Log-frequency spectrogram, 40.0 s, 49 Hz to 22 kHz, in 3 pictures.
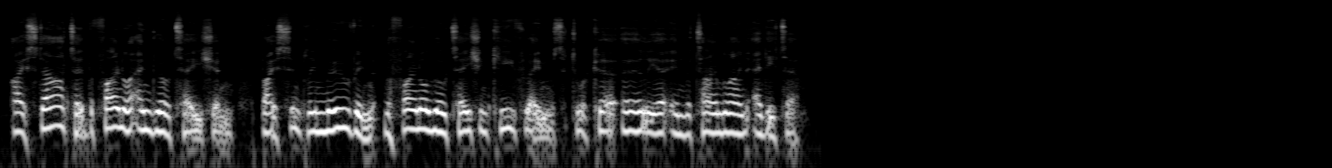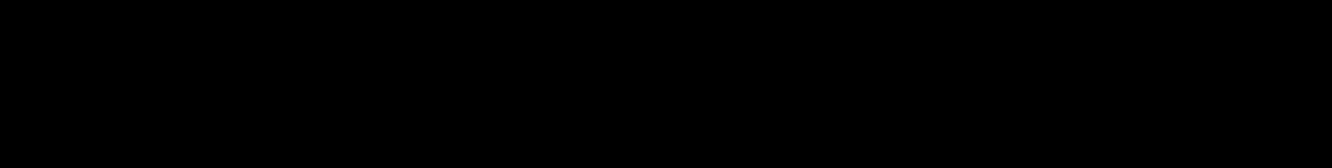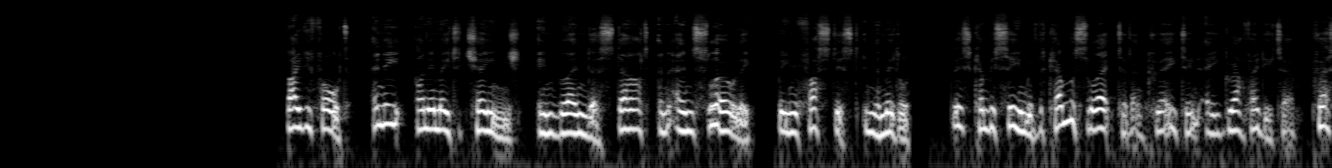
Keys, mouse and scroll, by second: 3.7 click, 4.8 shift+click, 6.3 shift+click, 8.0 g, 11.3-11.8 drag, 12.7-19.9 drag, 21.1 click, 21.6 click, 24.0-28.8 drag, 29.4 click, 32.1-33.6 drag, 35.0-38.0 drag, 39.7 a.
